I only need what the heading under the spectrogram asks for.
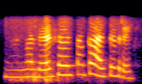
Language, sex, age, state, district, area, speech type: Kannada, female, 18-30, Karnataka, Gulbarga, urban, conversation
